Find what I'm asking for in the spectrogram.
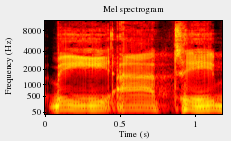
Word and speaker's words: Beit: Uh, Beit or Beth, B E T H or B E I T, Beit, the modern pronunciation, is the word for house, the house of assembly.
